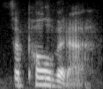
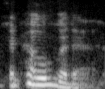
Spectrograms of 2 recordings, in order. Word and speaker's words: Sepulveda: Oh, that's how you pronounce it. Sepulveda. Sepulveda.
